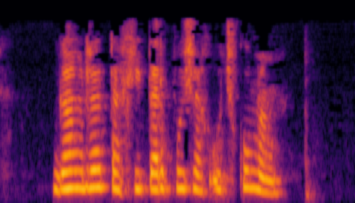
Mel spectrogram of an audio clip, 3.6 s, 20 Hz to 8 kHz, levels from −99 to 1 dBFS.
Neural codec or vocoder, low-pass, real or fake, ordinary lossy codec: vocoder, 22.05 kHz, 80 mel bands, HiFi-GAN; 7.2 kHz; fake; MP3, 24 kbps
